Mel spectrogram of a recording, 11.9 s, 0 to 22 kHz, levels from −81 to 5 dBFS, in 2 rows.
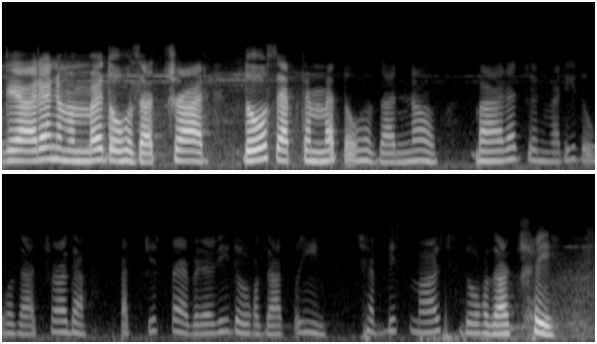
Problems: constant background noise, low volume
